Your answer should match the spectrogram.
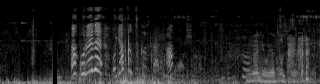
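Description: A young child's very high voice calling out and chattering, with a lower adult voice speaking near the end. The sound drops out briefly about a second in.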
